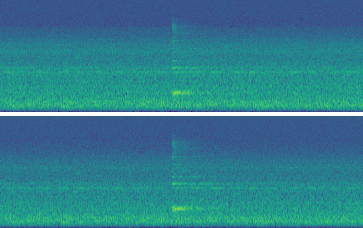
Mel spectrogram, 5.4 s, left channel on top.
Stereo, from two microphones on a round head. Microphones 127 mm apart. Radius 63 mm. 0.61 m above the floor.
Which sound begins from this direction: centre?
A cowbell, at 2.6 s.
